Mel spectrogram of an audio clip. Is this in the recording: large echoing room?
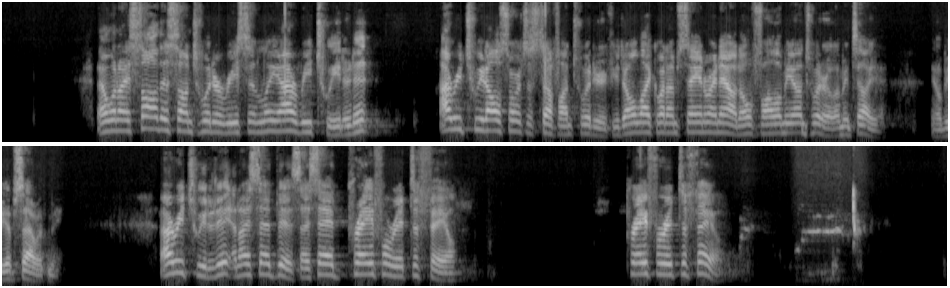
yes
